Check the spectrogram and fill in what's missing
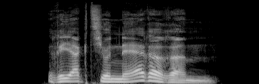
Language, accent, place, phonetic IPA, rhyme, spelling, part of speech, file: German, Germany, Berlin, [ʁeakt͡si̯oˈnɛːʁəʁəm], -ɛːʁəʁəm, reaktionärerem, adjective, De-reaktionärerem.ogg
- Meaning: strong dative masculine/neuter singular comparative degree of reaktionär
